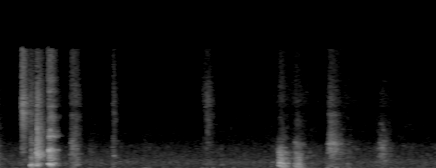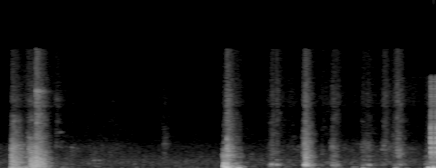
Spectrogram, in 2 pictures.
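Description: A door being opened to let someone in, with a series of short clattering knocks and scrapes spread over several seconds, moderately loud, with quiet gaps between and no talking.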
